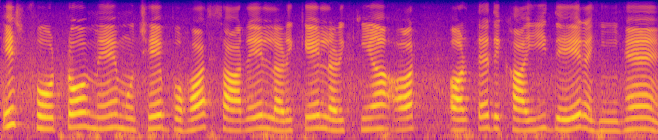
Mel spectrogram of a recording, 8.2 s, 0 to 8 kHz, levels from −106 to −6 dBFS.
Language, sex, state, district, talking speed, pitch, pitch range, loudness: Hindi, female, Madhya Pradesh, Katni, 100 wpm, 245 Hz, 225-260 Hz, -17 LUFS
